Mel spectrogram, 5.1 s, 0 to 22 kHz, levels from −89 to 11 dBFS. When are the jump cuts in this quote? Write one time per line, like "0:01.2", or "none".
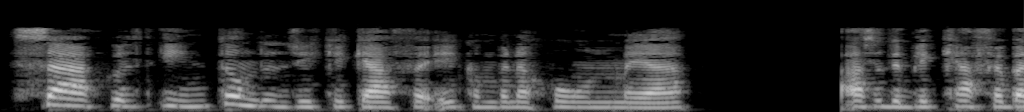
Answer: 0:04.2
